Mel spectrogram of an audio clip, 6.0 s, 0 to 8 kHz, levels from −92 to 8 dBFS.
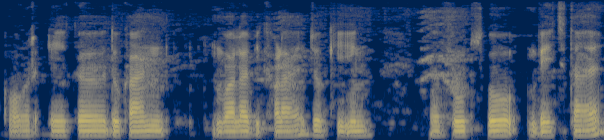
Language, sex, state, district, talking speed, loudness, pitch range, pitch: Hindi, male, Uttar Pradesh, Hamirpur, 140 wpm, -22 LUFS, 100-105 Hz, 105 Hz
